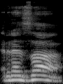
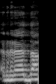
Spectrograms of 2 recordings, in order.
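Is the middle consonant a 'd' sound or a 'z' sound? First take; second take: z sound; d sound. First: The middle consonant is a 'z' sound. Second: The middle consonant is a 'd' sound. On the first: The speaker calls it right. "এরকম হবে" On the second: The speaker calls it wrong. "রেদা হবে না"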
